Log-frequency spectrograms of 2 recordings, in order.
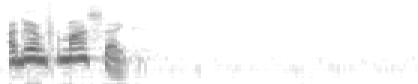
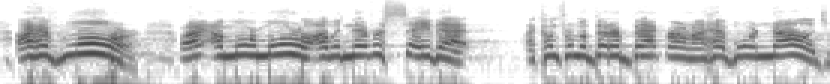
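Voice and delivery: loud, high, swaggering brag; boasting one-upper; 9 semitones higher, 9 dB louder than usual. Retold or imitated. Preacher voicing a proud one-upper, loud bragging. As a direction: shout your superiority.

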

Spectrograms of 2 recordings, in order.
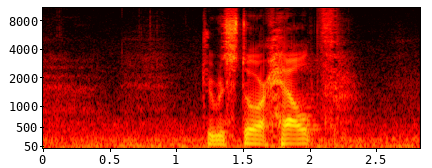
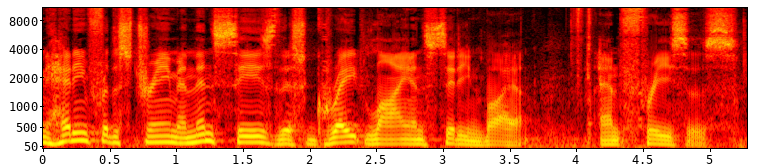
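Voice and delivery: usual speaking voice

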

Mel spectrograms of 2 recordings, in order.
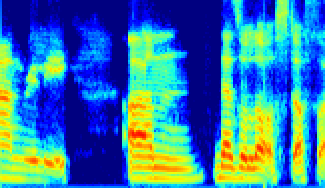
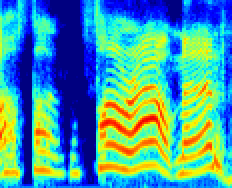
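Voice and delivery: high, slow Australian exclaim; hammed-up Australian surprise; Aussie exclamation; 8 semitones higher, 4 dB louder, slower than usual. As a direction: drawl it out like a true-blue Aussie. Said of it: "I'll be like".

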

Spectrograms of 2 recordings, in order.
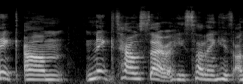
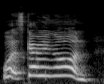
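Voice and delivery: panicked Sarah; 12 semitones higher, 4 dB louder, slower than usual. Retold or imitated. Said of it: "Sarah comes out and she's like".

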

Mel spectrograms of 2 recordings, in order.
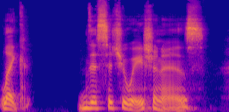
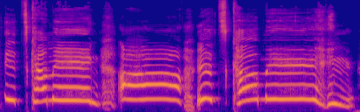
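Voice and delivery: high shouting; much slower than usual. Retold or imitated. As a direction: shriek it, dragging the last words. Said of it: "Lots of shouting happening".

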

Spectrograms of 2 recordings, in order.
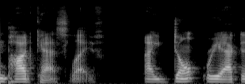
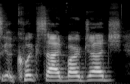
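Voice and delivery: raised, louder mock courtroom voice; cutting in on the judge with a sidebar, higher and louder; mock lawyerly objection; 7 semitones higher, 6 dB louder than usual. Friend playing lawyer to the judge, mock formal and raised. Mimicking Sean addressing the judge.

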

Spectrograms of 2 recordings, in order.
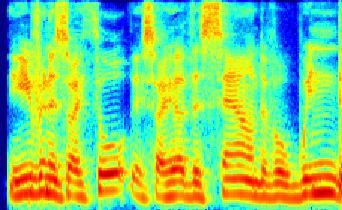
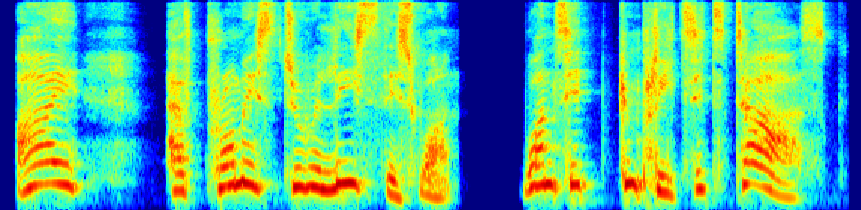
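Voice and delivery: a possessed monk, higher and measured; fervent monk; 8 semitones higher than usual. Acted. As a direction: justify it with calm conviction. Joseph explains the flies.

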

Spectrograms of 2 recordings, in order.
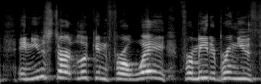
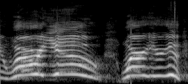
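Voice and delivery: higher, louder pleading call; crying out; 8 semitones higher, 7 dB louder than usual. Acted. Believer crying out to God at the gate, louder higher pleading. Preacher acting a cry to God.

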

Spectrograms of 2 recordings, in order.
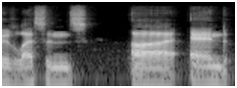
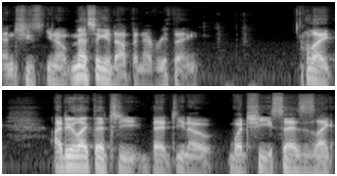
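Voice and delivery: ordinary delivery

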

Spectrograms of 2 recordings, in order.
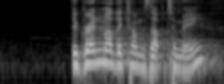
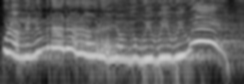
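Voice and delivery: much higher and louder, tumbling no and oui; overjoyed babble; 11 semitones higher, 8 dB louder than usual. Retold or imitated. French boy answering the youth leader, overjoyed and loud. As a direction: blurt it out, thrilled and flustered. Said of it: "this guy goes".

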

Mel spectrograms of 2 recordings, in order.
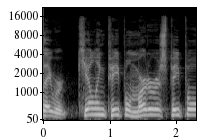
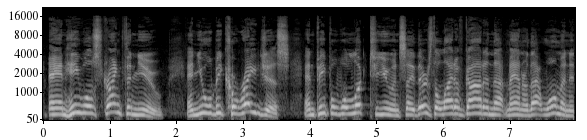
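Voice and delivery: higher-pitched, fervent preaching build; impassioned preaching; 5 semitones higher than usual. Acted. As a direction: lift them up with rising fervor. Preacher builds to emotional peak.

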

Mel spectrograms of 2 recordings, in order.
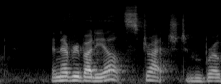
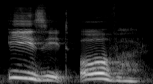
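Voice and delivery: loud, drawn-out relief; Fleur loud; 6 semitones higher, 5 dB louder, slower than usual. A narrator's reading. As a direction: call it out loud and slow across the room. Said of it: "said Fleur loudly".

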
